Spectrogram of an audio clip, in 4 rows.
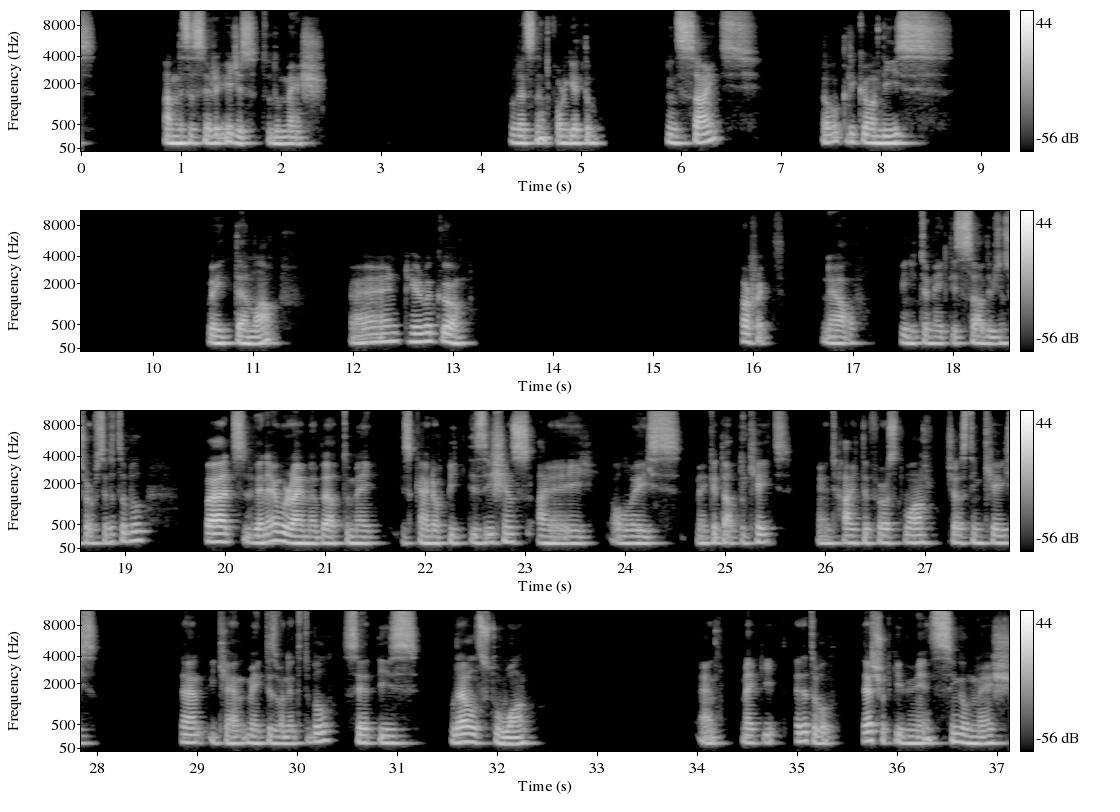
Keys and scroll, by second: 3.8 e, 5.5 q, 34.2 c, 36.9 Delete.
